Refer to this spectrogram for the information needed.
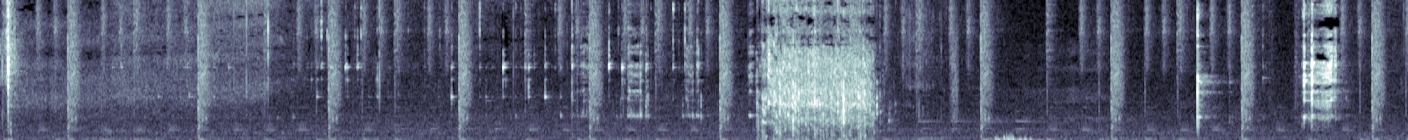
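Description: A steady burst of bubbling water rattles for about a second as someone takes a hit of Jack Herer cannabis from a bong, followed by a low, breathy exhale amid faint clinks and background rustling.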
